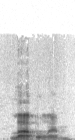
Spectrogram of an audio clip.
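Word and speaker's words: La Bohème: La Boheme, if anyone is interested in the original Rent.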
